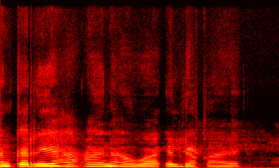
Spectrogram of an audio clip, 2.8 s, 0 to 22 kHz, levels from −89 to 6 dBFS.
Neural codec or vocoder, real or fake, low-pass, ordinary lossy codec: vocoder, 44.1 kHz, 128 mel bands, Pupu-Vocoder; fake; none; none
